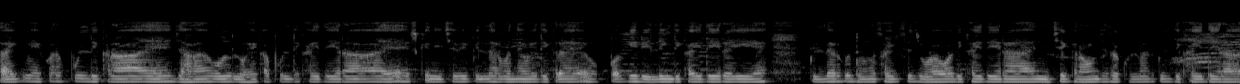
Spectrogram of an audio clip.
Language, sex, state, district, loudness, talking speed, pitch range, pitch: Maithili, male, Bihar, Madhepura, -34 LUFS, 260 wpm, 125-130 Hz, 125 Hz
